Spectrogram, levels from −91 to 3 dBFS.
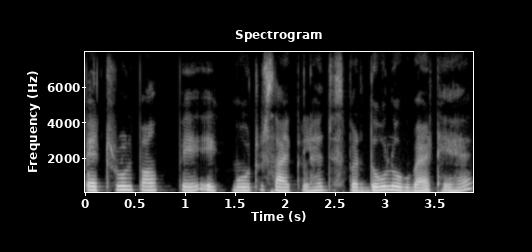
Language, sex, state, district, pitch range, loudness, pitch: Hindi, female, Bihar, West Champaran, 185-210 Hz, -17 LUFS, 195 Hz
